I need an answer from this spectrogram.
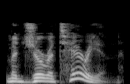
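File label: "majoritarian", British English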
